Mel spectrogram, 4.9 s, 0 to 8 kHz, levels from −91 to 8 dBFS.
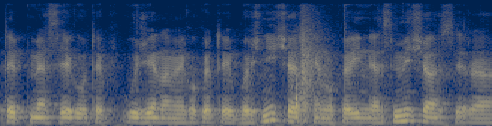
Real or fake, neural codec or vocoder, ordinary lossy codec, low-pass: real; none; AAC, 32 kbps; 7.2 kHz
